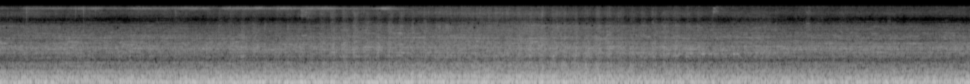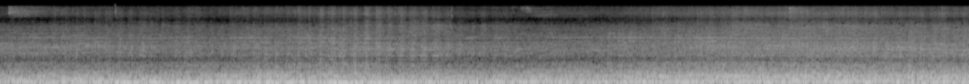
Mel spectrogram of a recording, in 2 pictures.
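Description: Freight train of open-top hopper cars rolling past at steady speed, its wheels giving a continuous low rumble on the rails that grows a little louder past the middle.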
